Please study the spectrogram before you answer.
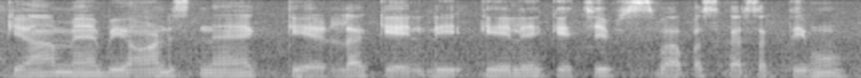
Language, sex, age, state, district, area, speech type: Urdu, male, 18-30, Uttar Pradesh, Siddharthnagar, rural, read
